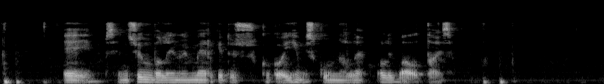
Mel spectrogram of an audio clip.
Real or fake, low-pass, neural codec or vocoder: real; 7.2 kHz; none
